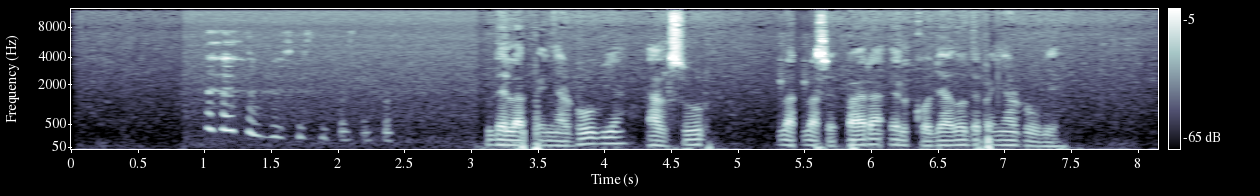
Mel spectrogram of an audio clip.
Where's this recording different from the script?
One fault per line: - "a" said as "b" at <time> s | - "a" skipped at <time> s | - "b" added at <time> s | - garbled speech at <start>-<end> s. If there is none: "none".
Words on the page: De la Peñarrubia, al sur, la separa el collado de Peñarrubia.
- "la" added at 5.5 s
